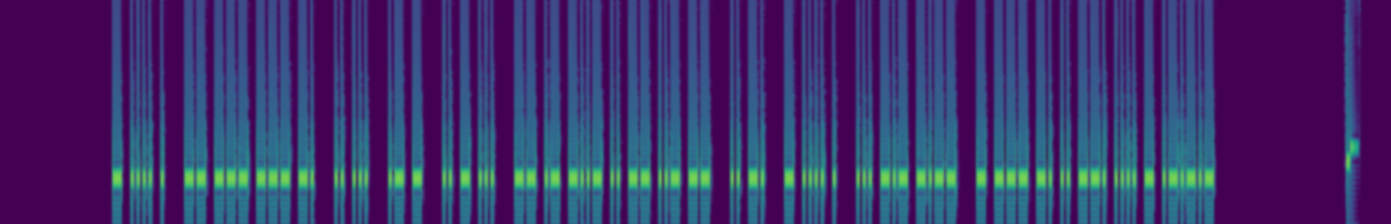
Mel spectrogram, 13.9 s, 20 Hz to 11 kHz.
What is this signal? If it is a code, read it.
Morse code, heard as a keyed tone, about 40 wpm, 700 Hz. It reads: THE MOON IS AT ITS MAXIMUM IN THE SKY TONIGHT.
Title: Sentences from Top 1300 Words 40wpm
